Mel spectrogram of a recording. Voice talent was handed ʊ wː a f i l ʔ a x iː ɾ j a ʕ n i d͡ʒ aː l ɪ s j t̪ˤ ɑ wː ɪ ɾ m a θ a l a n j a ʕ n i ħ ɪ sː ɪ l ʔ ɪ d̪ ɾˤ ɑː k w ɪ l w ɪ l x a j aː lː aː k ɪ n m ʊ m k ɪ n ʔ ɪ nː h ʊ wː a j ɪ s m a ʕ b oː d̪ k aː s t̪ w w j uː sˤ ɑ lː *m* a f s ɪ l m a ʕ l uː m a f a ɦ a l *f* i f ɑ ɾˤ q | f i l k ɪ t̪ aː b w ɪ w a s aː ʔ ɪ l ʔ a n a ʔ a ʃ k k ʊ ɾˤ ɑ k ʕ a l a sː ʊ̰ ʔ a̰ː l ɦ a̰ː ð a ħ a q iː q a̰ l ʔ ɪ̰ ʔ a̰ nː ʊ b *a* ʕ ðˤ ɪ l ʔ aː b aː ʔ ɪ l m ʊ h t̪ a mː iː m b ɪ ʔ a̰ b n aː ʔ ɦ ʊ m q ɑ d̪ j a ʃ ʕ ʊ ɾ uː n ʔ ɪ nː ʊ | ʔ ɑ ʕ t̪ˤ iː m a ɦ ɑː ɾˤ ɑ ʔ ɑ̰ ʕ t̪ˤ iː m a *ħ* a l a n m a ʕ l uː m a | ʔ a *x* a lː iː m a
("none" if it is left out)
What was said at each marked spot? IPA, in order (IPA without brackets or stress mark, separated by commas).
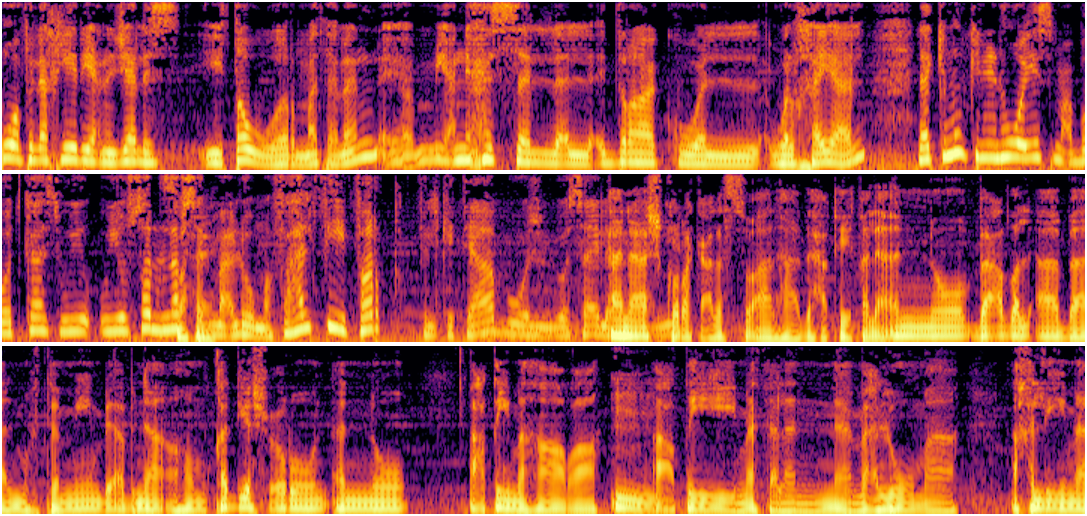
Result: n, f, ɑ, θ, x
